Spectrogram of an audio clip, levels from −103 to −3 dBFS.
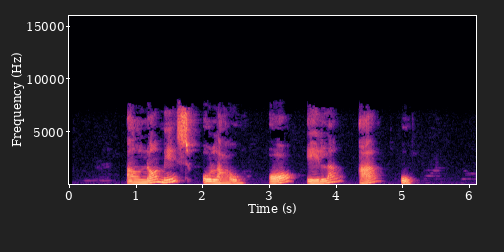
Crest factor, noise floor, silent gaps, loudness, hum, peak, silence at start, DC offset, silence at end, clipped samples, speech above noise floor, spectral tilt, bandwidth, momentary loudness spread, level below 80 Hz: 18 dB; -70 dBFS; none; -23 LUFS; none; -6 dBFS; 0.85 s; under 0.1%; 0.95 s; under 0.1%; 49 dB; -5 dB/octave; 7.8 kHz; 12 LU; -64 dBFS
